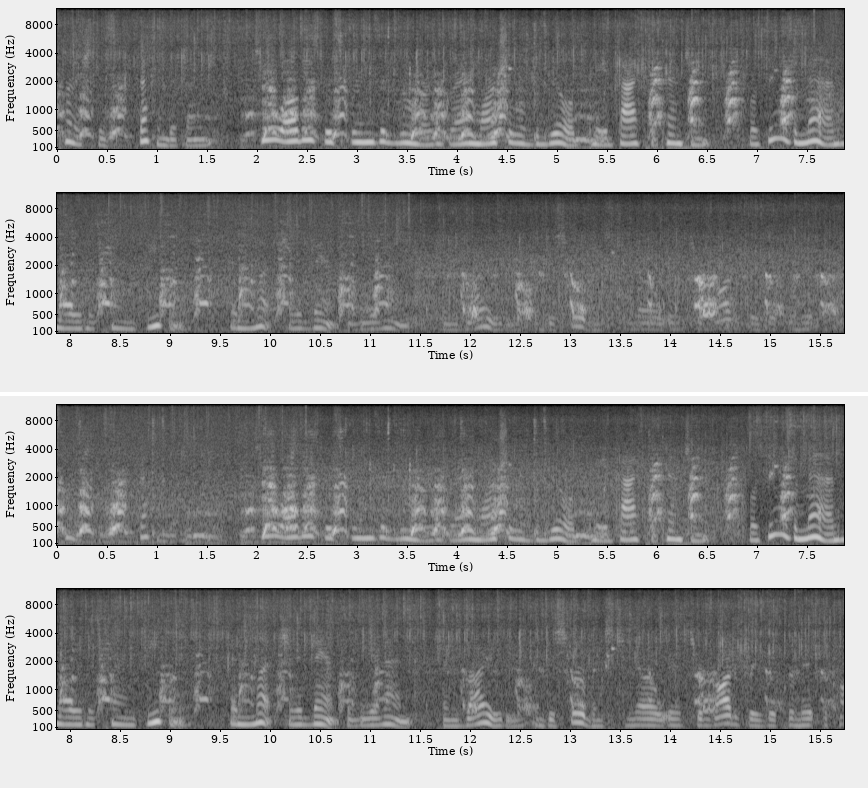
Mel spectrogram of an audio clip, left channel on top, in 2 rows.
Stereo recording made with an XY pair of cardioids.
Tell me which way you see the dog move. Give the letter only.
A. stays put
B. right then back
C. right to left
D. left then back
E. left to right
C.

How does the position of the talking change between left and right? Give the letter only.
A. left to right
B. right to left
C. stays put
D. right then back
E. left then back
A.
